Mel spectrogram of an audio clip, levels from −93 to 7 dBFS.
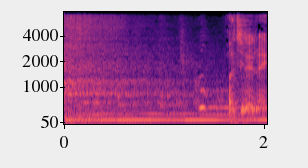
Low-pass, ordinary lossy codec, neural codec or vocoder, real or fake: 7.2 kHz; none; none; real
